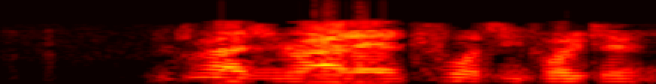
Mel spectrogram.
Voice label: EMS Dispatch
